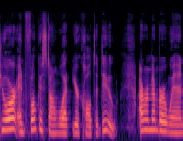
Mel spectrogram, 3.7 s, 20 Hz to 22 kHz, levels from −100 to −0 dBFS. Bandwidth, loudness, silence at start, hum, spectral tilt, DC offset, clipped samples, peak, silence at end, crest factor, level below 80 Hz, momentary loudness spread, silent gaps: 15.5 kHz; -33 LUFS; 0 s; none; -5 dB/octave; under 0.1%; under 0.1%; -16 dBFS; 0 s; 16 dB; under -90 dBFS; 11 LU; none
